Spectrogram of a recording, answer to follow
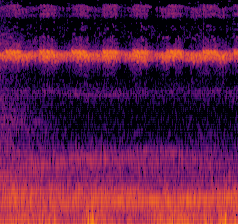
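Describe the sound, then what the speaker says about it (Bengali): Steady, high-pitched chorus of crickets trilling continuously at night, with low rumbling background noise beneath. "চারিদিক ফাঁকা শুধু ঝিঝি পোকার ডাক শোনা যাচ্ছে"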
